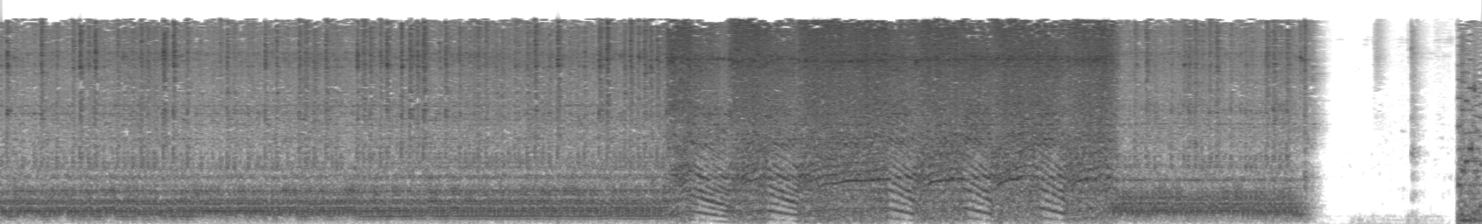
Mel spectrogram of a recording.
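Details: Chainsaw after starting-problem repair and screw tightening: steady idle, then several clean rev-ups and drops with crisp throttle response; normal running.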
